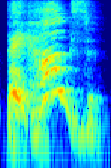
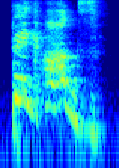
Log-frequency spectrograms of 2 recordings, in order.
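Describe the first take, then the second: First: Very high, loud excited yell; Sonny shouts with glee to everyone, very high loud yell. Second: Higher, cheerful chorus call; the family answers together, cheerful higher cry; group cry. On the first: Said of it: "Sonny shouted excitedly". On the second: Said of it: "cried everyone except Luna". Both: A narrator's reading.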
